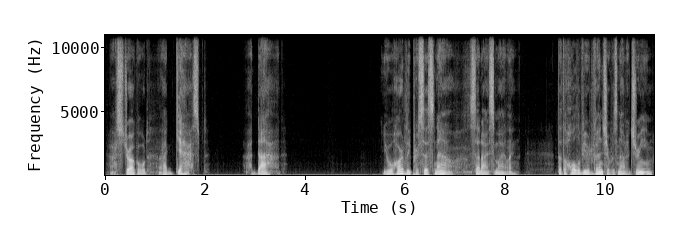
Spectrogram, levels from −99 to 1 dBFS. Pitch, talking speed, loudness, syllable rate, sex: 110 Hz, 120 wpm, -21 LUFS, 4.8 syllables/s, male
